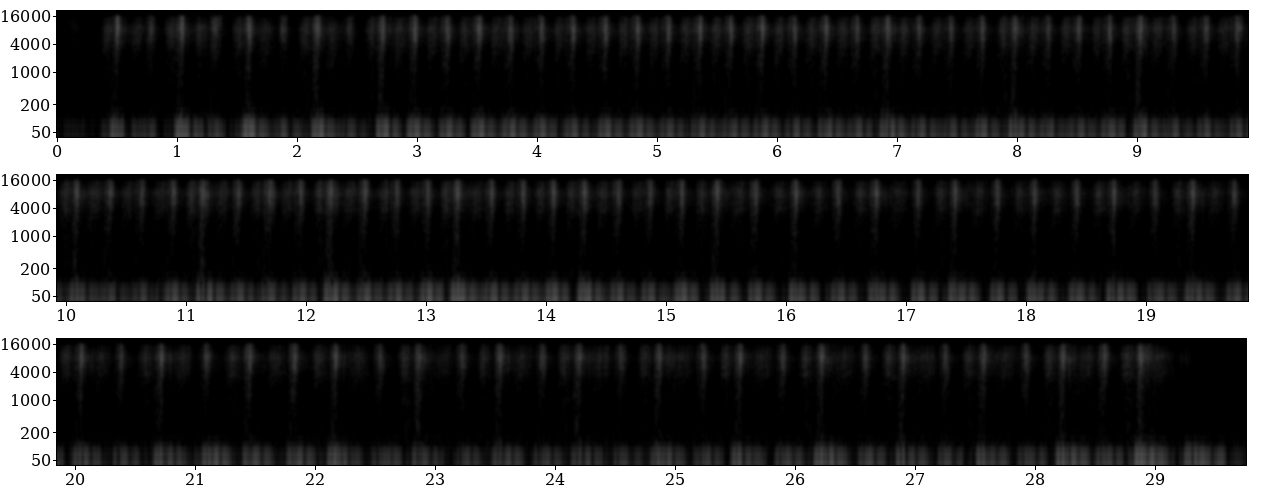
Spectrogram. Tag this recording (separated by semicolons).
Cooking; Foley; Home; House; Household; Indoors; Kitchen; Percussion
